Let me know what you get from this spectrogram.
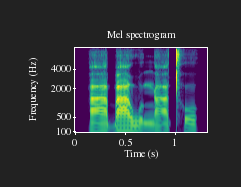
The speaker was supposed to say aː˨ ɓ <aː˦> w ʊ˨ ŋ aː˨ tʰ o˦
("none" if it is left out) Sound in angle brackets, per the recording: aː˦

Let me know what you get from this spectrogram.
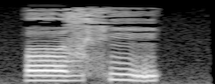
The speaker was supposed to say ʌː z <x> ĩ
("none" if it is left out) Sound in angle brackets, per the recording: x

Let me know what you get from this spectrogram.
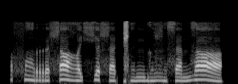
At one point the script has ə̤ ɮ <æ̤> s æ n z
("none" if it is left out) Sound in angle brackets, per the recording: ə̤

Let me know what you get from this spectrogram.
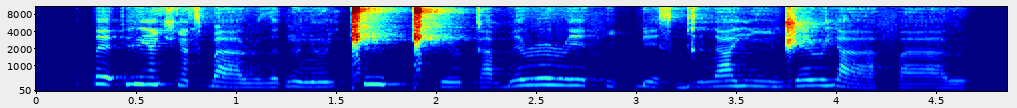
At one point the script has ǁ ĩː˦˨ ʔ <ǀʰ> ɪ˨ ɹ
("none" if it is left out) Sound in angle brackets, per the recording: ǁʰ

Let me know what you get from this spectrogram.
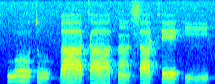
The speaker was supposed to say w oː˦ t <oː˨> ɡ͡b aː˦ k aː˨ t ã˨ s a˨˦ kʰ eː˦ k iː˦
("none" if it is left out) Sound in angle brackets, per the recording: uː˨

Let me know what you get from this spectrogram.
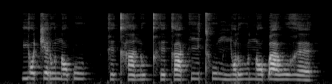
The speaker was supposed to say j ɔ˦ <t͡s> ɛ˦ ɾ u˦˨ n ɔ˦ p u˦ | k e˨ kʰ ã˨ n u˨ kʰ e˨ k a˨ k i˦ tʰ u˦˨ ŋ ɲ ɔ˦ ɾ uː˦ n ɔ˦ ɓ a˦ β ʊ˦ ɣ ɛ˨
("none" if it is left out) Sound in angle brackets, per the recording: t͡ʃ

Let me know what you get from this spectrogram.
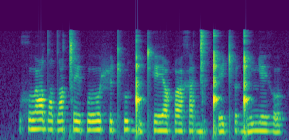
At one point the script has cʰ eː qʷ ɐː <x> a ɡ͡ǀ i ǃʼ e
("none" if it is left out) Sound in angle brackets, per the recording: x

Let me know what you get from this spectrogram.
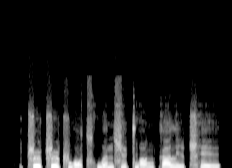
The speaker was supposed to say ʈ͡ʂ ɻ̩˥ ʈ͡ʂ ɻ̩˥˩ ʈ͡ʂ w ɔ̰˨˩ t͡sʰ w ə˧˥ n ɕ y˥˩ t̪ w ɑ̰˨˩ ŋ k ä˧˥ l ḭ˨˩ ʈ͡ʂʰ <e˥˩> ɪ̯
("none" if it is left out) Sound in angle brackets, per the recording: e˥˩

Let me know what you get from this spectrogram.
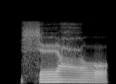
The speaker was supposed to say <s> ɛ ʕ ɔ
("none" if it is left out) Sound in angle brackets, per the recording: s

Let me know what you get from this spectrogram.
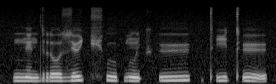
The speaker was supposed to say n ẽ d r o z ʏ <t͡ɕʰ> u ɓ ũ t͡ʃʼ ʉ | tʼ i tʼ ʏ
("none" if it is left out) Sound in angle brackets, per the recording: t͡ɕʰ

